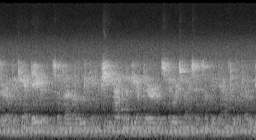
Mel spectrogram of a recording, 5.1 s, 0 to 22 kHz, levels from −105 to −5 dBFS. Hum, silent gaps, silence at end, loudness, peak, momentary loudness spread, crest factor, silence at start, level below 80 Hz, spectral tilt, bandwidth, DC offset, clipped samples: none; none; 0 s; -27 LUFS; -10 dBFS; 10 LU; 20 dB; 0 s; -78 dBFS; -1.5 dB/octave; over 20 kHz; under 0.1%; under 0.1%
